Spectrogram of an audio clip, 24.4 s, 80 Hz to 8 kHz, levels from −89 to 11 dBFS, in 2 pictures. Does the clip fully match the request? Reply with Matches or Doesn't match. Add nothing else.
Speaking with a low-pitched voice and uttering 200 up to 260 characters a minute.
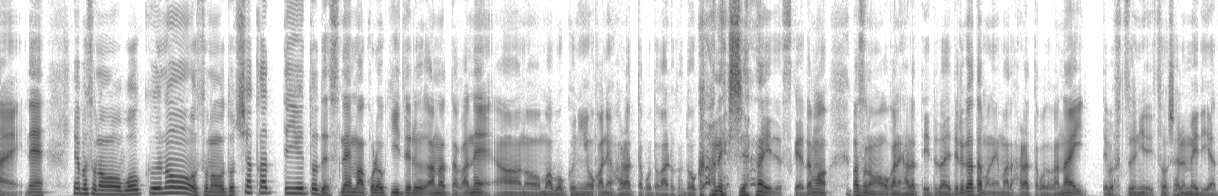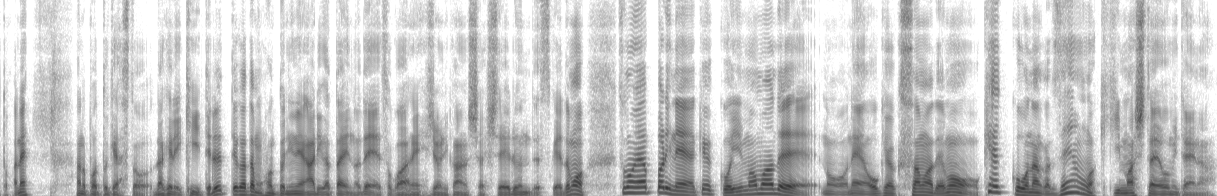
Doesn't match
